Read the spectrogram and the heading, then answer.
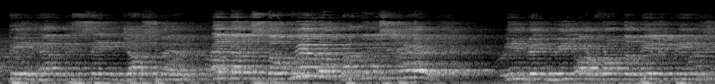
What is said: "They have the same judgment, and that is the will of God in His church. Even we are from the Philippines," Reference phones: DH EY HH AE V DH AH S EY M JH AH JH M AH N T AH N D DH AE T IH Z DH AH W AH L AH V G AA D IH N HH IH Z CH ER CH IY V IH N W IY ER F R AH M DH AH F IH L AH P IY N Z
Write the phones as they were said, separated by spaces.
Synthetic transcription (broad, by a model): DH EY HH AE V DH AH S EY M JH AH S M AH N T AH N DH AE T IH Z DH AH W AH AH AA IH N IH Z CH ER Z IY V IH N W IY ER F R AH M DH AH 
